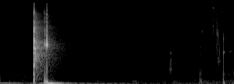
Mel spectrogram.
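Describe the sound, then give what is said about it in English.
A single sharp hand clap rings out loud and crisp, with a quick doubled attack, then fades into quiet broken only by a few faint clicks. “Three, two, one. Clap.”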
